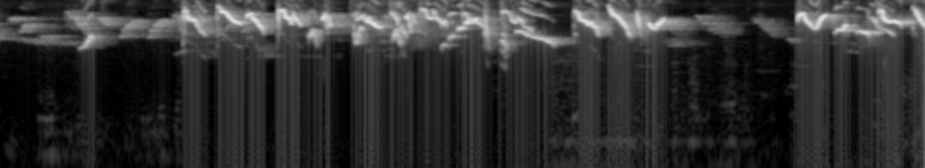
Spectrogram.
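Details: Lively 'ngalas' song of an oriental white-eye, intended to make captive white-eyes start singing: a soft start, then a long, fast chain of thin, swooping whistled notes, a brief pause near five seconds, and more twittering.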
